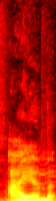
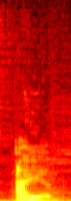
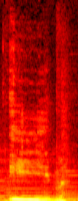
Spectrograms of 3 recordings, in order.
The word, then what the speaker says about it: Eyam: between the edge of Iam Moor and the River Derwent. Iam, pronounced Eem, rather than I am, is over there to our left somewhere.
